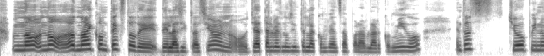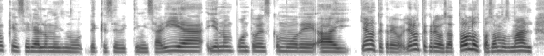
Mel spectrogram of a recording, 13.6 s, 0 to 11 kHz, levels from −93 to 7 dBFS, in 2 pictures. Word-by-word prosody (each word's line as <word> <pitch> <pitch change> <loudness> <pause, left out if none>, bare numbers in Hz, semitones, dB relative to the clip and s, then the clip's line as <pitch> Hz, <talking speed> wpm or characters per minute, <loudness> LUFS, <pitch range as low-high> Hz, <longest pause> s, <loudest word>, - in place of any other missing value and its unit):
no 250 -1 +6
no 265 -1 +5
no 270 +1 +7
hay 290 - +8
contexto 280 -3 +1
de 195 -4 +2
de 195 -1 -1
la 185 -1 +5
situación, 200 +5 -2
o - - -6
ya 205 0 +3
tal 225 +1 -1
vez 220 0 -2
no 215 - -5
sientes 215 0 -7
la 210 -1 +1
confianza 190 0 -7
para - - -6
hablar 175 -1 -4
conmigo". 215 +7 -6 0.4
Entons 295 +2 -3
yo 260 +1 +3
opino 250 -1 -5
que 230 -2 -6
sería 200 0 -1
lo 200 0 -2
mismo 190 -2 -7
de - - -9
que 180 - -10
se 180 - -6
victimizaría, 210 +5 -1
y 220 - -4
en 220 - -4
un 225 - -9
punto 220 -1 -6
es 205 -1 -4
como 200 -1 -6
de: 190 -1 -2
"Ay, 185 -2 +2
ya 275 - +2
no 285 - +3
te 200 - -6
creo, 180 -2 -4
ya 250 - 0
no 285 0 +2
te - - -5
creo. 205 -3 +1
O - - -3
sea, 185 0 -1
todos 275 +4 +5
los 275 -3 +5
pasamos 200 +3 -3
mal, 215 -1 +2
210 Hz, 235 wpm, -25 LUFS, 190-250 Hz, 0.4 s, hay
